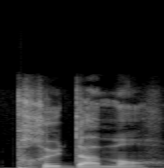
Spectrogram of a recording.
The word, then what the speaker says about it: prudemment: So you will get for the adverb, it's prudemment, okay? And the strange thing is that you will write E-M-M-E-N-T for the adverb, but then you pronounce as if there was a A, okay? It's prudemment, okay?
